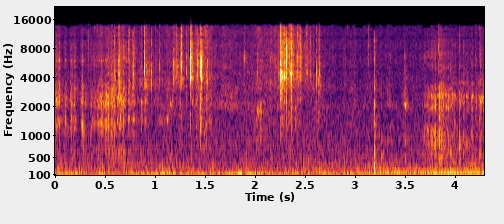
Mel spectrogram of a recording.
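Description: A utility knife blade shaves the surface of a solid pale pink oval soap bar held in the palm, producing quiet, crisp, crinkly scraping strokes. The strokes are mostly high and bright, with louder bursts in the first half and again just past the midpoint. A faint low hum is heard near the end.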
